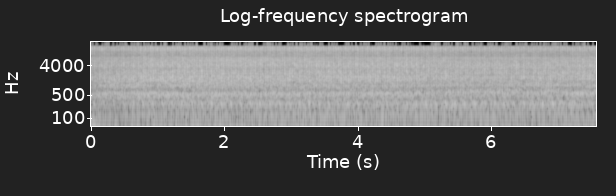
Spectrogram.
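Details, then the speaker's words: Peugeot 307 2.0 HDI diesel, fault codes P1112 and P0204 (TDC/crank sensor suspected), after restart with no leaks; steady even diesel clatter at idle, no misses or surging; normal diesel idle. "Donc j'ai mis de la 540 comme ça ça tourne mieux. On l'entend bien bruit moteur. Ça tourne mieux marin."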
